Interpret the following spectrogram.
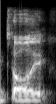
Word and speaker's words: Tolle: Yeah, Tolle. Tolle, sorry. Tolle. Yeah, so some of the names I'm still getting used to pronouncing.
